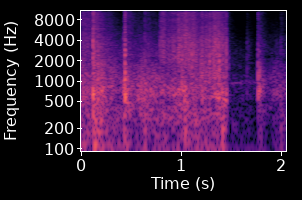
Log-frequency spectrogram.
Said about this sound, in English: It's irresponsible, it's reckless, it's criminal. And Toronto police are now investigating that. And this isn't the only case of fireworks set off on buses and stations since Victoria Day.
